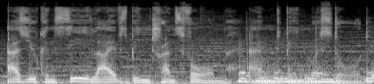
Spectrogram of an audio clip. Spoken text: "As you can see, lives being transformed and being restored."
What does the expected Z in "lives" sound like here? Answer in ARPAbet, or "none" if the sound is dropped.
Z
